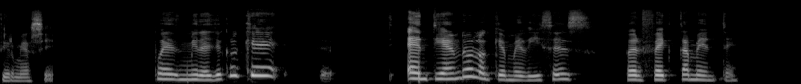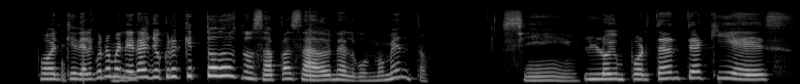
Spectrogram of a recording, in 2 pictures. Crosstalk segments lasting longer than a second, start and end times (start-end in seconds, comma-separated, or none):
none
